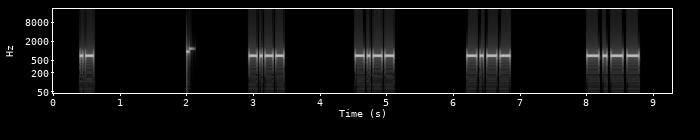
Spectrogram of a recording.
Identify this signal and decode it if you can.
Morse code, heard as a keyed tone, about 27 wpm, spaced as for 7 wpm, 700 Hz. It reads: A YYYY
